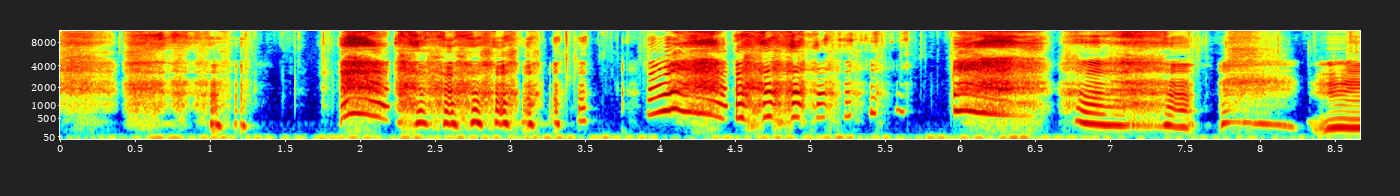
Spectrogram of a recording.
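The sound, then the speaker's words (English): Heavy, rapid breathing broken by a series of sharp voiced gasps and short moaning sighs, loud and irregular, with no words spoken. “Oh, I can hear you breathing harder.”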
